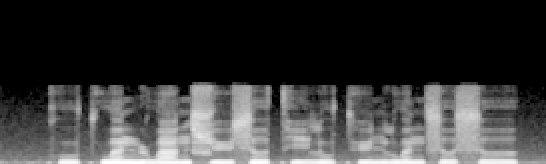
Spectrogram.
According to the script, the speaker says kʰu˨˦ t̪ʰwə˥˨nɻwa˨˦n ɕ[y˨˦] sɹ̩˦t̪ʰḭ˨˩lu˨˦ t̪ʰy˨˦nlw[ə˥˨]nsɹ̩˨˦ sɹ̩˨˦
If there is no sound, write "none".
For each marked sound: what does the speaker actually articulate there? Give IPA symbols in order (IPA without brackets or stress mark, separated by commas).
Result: y˨˦, ə˥˨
